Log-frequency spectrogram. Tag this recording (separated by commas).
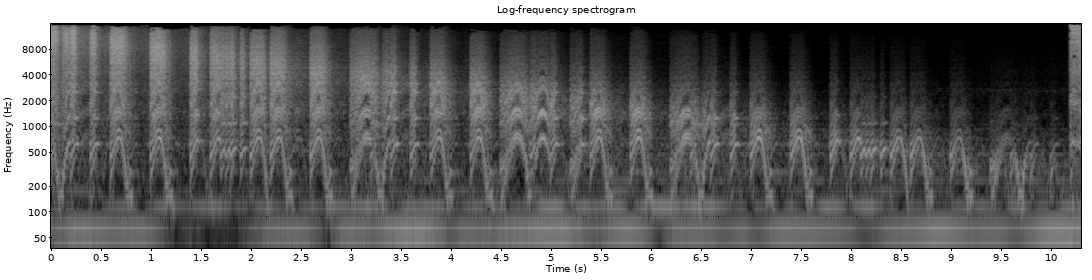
Music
